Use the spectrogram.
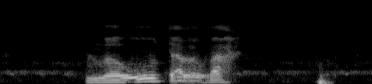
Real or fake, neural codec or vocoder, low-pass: fake; codec, 16 kHz, 2 kbps, FreqCodec, smaller model; 7.2 kHz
